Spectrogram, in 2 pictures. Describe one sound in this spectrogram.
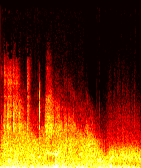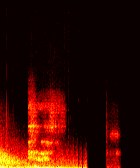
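A loud video game explosion roars and slowly fades away.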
